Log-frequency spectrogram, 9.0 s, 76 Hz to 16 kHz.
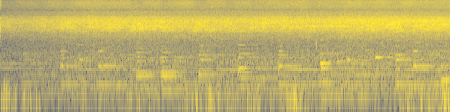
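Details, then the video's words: Male ming-ming cicada (Hyalessa maculaticollis) singing loudly from a cherry tree trunk to attract a female, early August 2018, Japan: a steady, high, hissing buzz runs throughout, while clear piano notes from neighbourhood practice play underneath. "Ming-ming Cicada Sings to the Accompaniment of Piano ミンミンゼミ♂がピアノと共演♪"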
